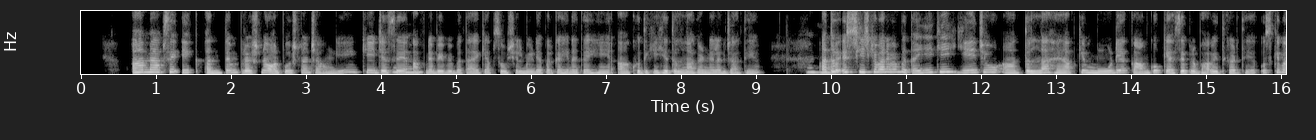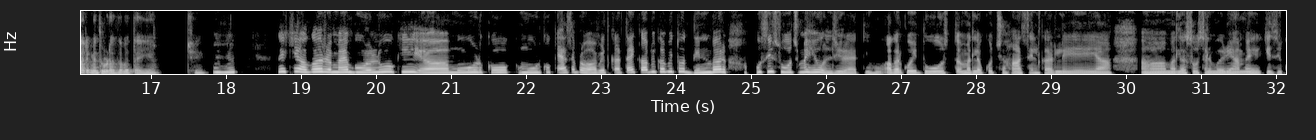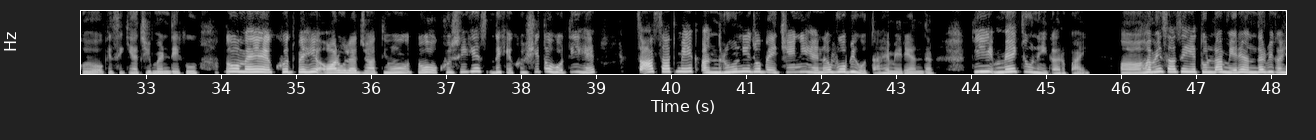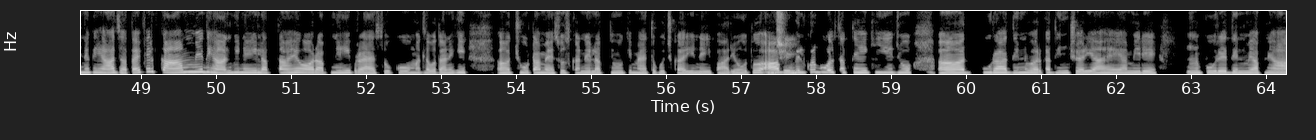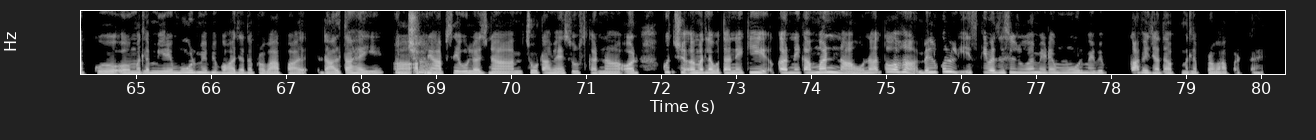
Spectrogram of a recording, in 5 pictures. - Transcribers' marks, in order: in English: "मूड"; in English: "मूड"; in English: "मूड"; in English: "अचीवमेंट"; in English: "मूड"; in English: "मूड"
- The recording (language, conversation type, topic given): Hindi, advice, लोगों की अपेक्षाओं के चलते मैं अपनी तुलना करना कैसे बंद करूँ?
